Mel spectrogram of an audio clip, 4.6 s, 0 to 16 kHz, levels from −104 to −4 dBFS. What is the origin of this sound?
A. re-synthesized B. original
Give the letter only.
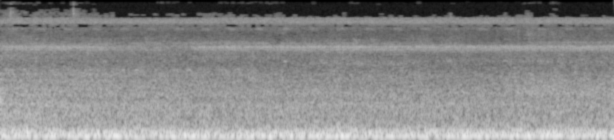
B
